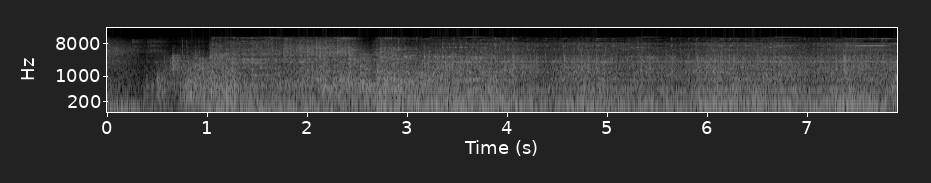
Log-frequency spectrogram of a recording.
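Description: An elevator rumbles and clanks steadily as it rises.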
